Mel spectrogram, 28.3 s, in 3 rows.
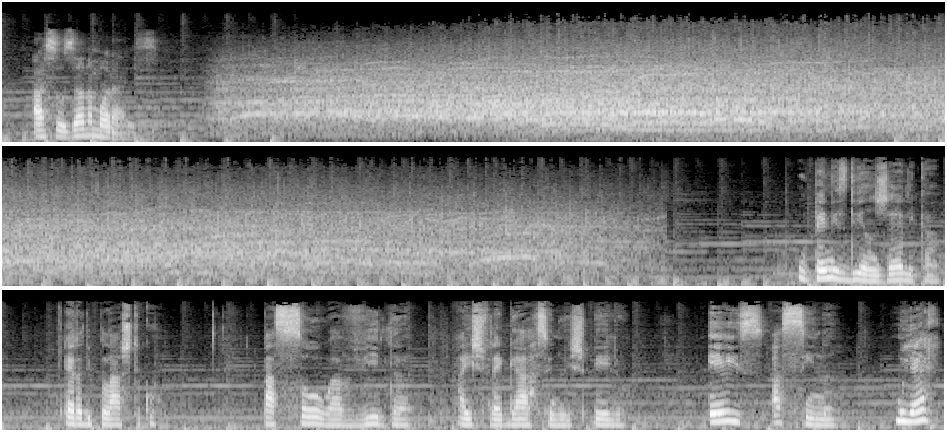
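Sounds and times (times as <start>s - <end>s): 
speech: 0.3s - 1.6s, 17.4s - 18.9s, 19.5s - 20.5s, 21.5s - 25.2s, 25.9s - 28.2s
audience applause: 2.1s - 16.1s.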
